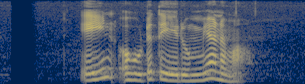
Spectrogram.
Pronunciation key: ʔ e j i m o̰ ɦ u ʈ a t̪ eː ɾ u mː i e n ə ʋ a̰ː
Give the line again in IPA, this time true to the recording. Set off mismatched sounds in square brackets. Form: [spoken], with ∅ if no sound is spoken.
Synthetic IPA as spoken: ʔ e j i [n] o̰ ɦ u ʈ [ə] t̪ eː ɾ u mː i [a] n ə ʋ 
